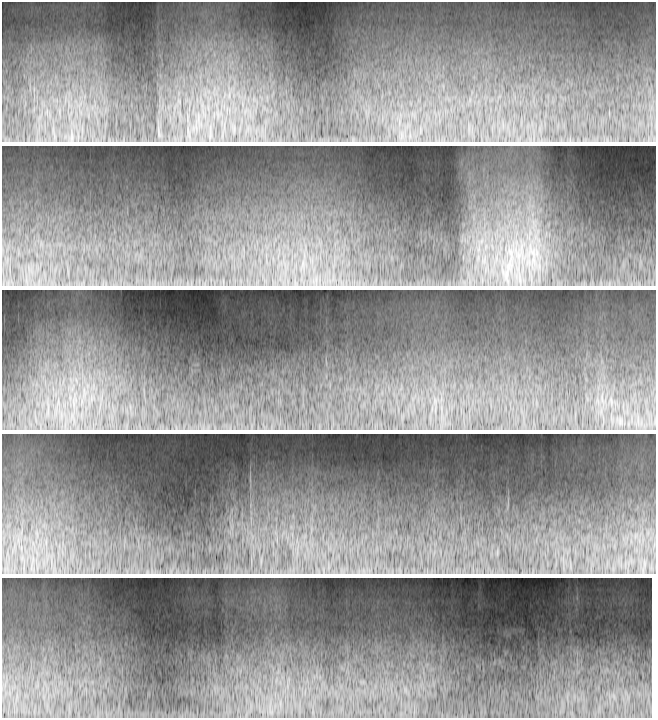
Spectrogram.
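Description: Small ocean waves breaking and washing up a sandy shore, the surf swelling and fading every few seconds, with the loudest surge about a third of the way in. Wind on the microphone adds a low rumble.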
